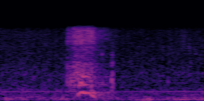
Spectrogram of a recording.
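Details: Pug sneezes when the space between his face and nose is rubbed: a single short snorting sneeze over steady room hum; sneezing.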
